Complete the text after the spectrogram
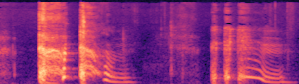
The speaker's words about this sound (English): The fact that I had to cough there.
